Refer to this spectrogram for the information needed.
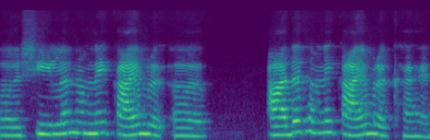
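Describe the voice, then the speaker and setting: A woman with a non-native accent speaks in a high pitch, her intonation fairly even. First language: not Hindi (speaking Hindi). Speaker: parent speaker at a parenting webinar. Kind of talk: webinar talk. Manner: halting, many fillers.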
